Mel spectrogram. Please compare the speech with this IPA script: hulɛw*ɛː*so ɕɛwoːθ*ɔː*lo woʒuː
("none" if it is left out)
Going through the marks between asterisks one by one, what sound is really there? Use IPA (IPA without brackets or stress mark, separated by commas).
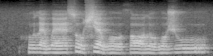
ɛː, ɔː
